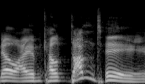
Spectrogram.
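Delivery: put-on insistent voice. Retelling how Count Dante denied his Irish roots: imitating Count Dante insisting. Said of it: "and he's just like".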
